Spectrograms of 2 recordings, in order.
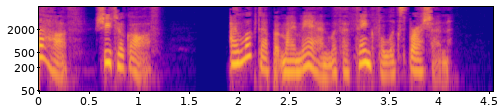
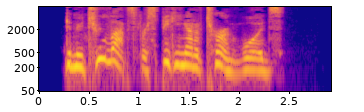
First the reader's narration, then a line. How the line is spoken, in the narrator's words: he growled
